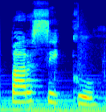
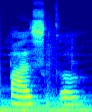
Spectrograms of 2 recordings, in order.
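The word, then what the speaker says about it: parce que: Dati binabasa ko yan as parsiku. Parsiku. Yun pala pasco yun.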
